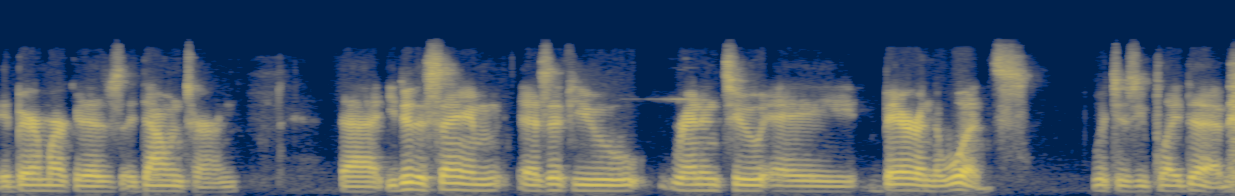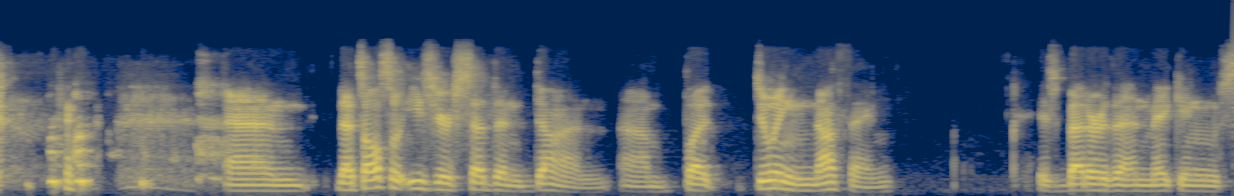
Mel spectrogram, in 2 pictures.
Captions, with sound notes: a bear market is a downturn, that you do the same as if you ran into a bear in the woods, which is you play dead. (laughing) And that's also easier said than done, but doing nothing is better than making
